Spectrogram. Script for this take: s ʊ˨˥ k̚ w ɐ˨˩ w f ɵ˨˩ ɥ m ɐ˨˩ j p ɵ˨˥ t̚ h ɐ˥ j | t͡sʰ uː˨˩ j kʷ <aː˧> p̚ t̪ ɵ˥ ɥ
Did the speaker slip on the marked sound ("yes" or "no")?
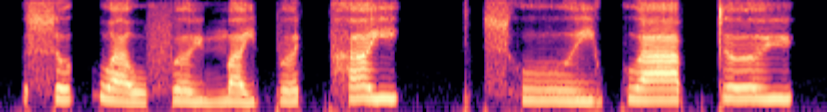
no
